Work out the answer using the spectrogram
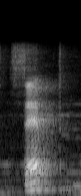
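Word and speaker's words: sept: ninguna regla en específico SEP tampoco sigue ninguna regla en específico Simplemente no suena la p porque no Uy Ok en el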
